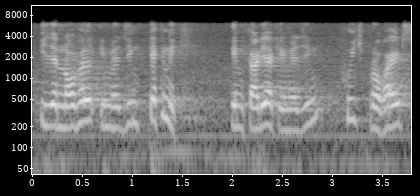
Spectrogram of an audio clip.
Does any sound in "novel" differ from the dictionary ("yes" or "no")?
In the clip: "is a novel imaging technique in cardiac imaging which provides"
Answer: yes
